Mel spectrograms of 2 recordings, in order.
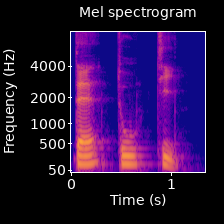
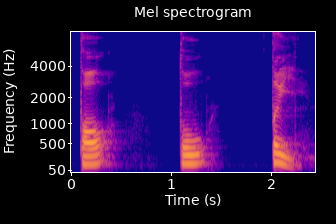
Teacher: incisives supérieures juste au-dessus du palais lettre emphatique donc gonfler l'arrière de la langue · La différence entre la lettre T et la lettre ta, c'est juste l'arrière de la langue qui va gonfler vers le fond du palais. C'est juste l'arrière de la langue qui va lui donner ce son emphatique.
